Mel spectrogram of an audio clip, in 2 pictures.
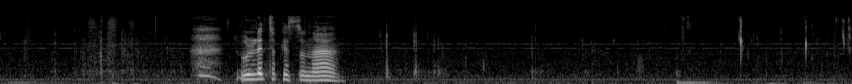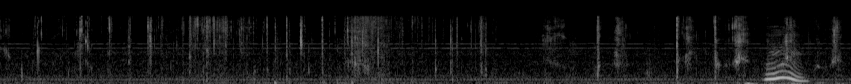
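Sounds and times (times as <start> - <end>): faint hum: 0.0 - 17.0
crunchy chewing: 3.6 - 17.0.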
